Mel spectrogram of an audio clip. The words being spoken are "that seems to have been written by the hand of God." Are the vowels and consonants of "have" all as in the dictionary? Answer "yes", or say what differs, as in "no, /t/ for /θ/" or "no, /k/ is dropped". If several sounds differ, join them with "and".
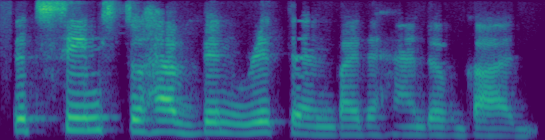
yes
